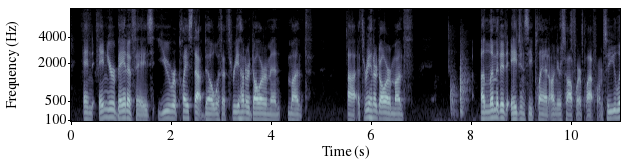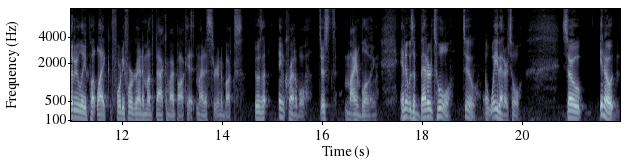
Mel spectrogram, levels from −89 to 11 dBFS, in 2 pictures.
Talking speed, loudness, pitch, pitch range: 185 wpm, -25 LUFS, 120 Hz, 105-130 Hz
